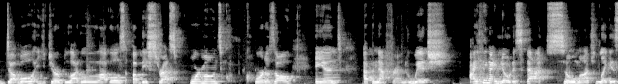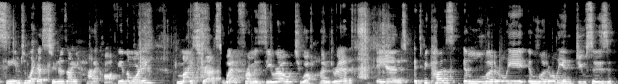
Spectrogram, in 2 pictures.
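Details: Adult woman who stutters; she says caffeine worsens her anxiety and stutter, recently gave up coffee but still drinks tea and decaf; stuttering.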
